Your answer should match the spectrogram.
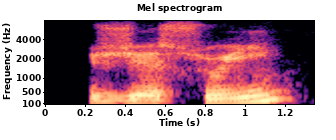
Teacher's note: acuérdense que la S final no se pronuncia.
